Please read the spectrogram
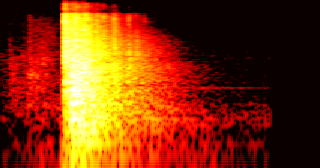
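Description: A heavy door shutting once, a sudden hit about half a second in that dies away quickly.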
